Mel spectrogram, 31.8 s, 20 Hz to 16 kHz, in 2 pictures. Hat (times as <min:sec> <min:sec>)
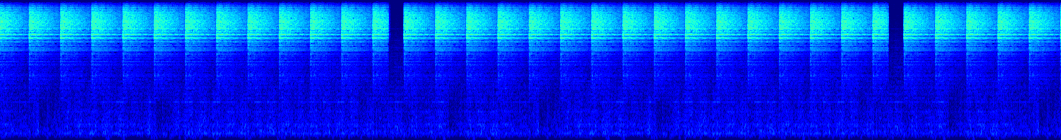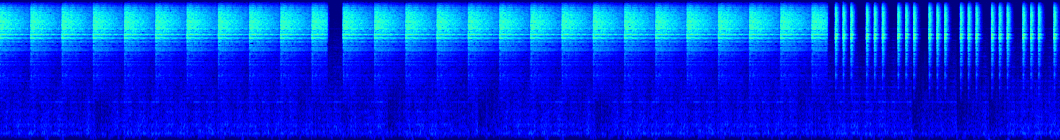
0:17.4 0:31.8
